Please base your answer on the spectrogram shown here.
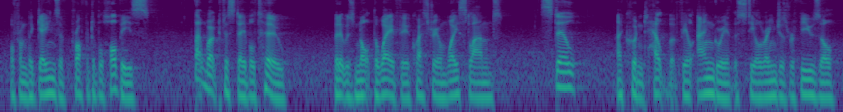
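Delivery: ordinary delivery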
